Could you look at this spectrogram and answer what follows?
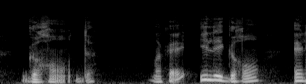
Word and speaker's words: grande: Okay, so grand, and then the feminine form, grande. Okay, so you put this E, and then you get the sound D, grande.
